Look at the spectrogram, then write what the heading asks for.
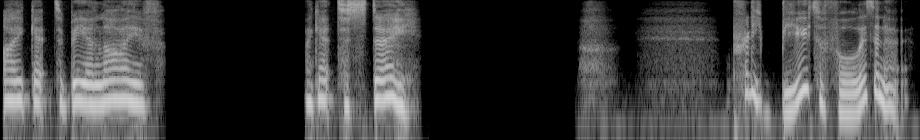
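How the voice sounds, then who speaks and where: A woman's voice: a little high, lively intonation, extremely slow, pauses often, darkish tone, dry recording, exaggerated voice. Casting: a female game warrior, brash yet big-hearted, plain-spoken and earnest, taking her time, recorded close and dry. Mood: tender. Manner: earnest, blunt, slangy and informal. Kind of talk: video game voice acting.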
